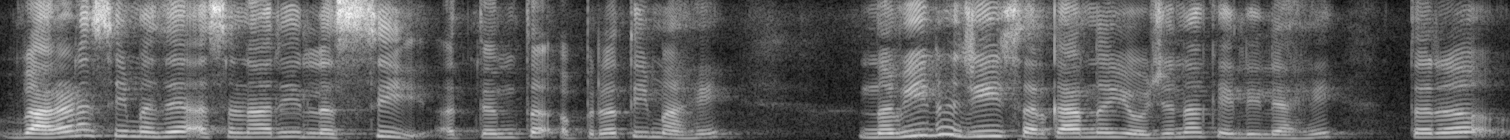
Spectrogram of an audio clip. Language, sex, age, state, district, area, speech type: Marathi, female, 45-60, Maharashtra, Sangli, urban, spontaneous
